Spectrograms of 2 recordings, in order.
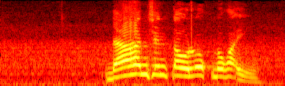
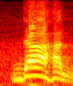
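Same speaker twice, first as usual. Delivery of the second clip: louder, falling "Dahan" for the class to catch; "Dahan" said louder with a falling tune; emphatic keyword; 3 semitones lower, 5 dB louder than usual. Shown as a demonstration. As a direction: hammer the key term home. Teacher repeats key word.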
